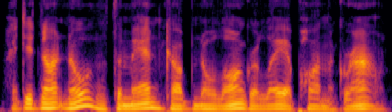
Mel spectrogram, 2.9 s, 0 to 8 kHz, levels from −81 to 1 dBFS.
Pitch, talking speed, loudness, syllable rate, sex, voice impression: 105 Hz, 285 wpm, -16 LUFS, 5.8 syllables/s, male, masculine, middle-aged, tensed, powerful, clear, raspy, cool, intellectual, sincere, calm, wild, lively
